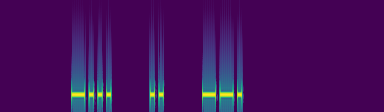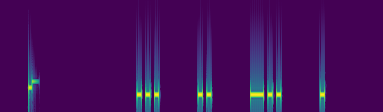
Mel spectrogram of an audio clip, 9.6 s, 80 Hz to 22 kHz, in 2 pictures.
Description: Morse code, heard as a keyed tone, about 22 wpm, spaced as for 12 wpm, 700 Hz. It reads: BIG SIDE
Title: 3x Character Spacing - Top 300 Words - 22wpm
